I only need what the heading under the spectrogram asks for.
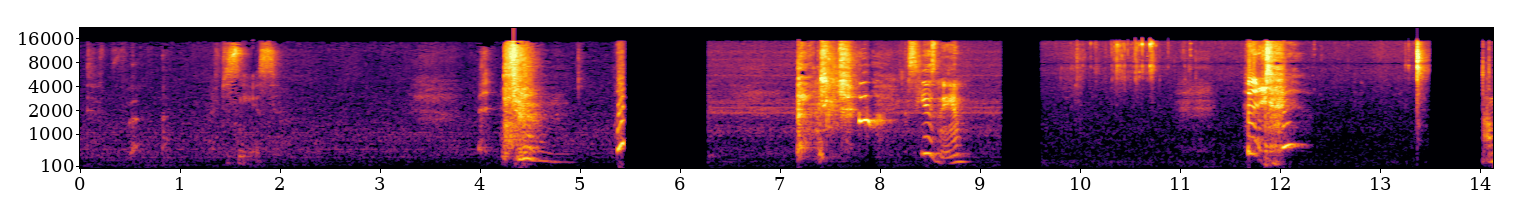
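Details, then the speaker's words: A series of sharp, explosive sneezes from different people, some with a brief inhaled lead-in, separated by quiet room noise; sneezing. "I have to sneeze."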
